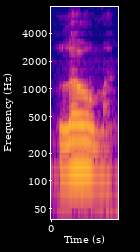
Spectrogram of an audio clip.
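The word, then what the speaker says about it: loam: it is the fertile LOM rhymes with home by the way of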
